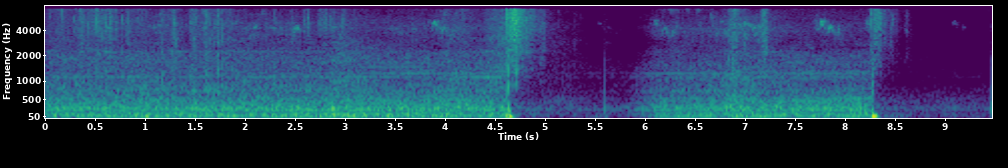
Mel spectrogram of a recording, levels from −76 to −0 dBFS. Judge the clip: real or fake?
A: real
